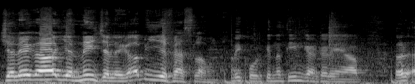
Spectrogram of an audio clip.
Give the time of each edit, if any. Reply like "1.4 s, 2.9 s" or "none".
2.4 s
